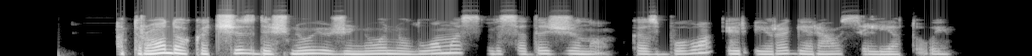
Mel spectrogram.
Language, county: Lithuanian, Alytus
